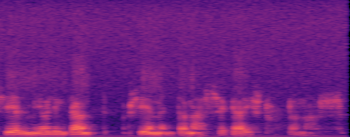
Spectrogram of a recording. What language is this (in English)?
Finnish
